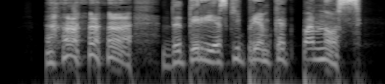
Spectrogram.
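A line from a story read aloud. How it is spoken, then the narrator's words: Guffawing brute. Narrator (Russian): заржал амбал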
